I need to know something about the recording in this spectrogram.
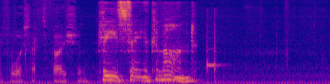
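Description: A button on a steering wheel clicks.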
